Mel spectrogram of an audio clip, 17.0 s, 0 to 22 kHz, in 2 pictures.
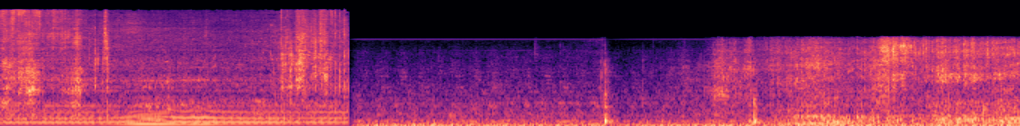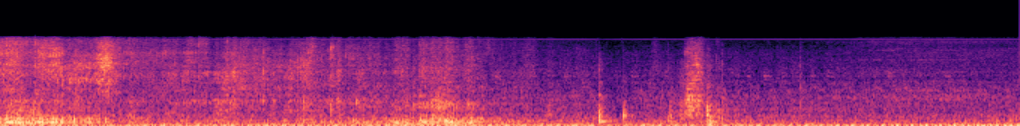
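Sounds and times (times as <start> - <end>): car engine humming: 0.0 - 17.0
tyre crunching plastic bottles: 2.2 - 2.9.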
